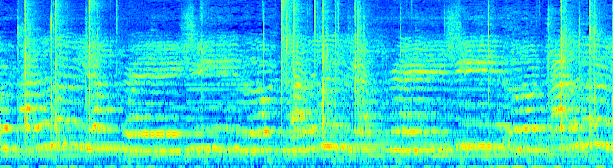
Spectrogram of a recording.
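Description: Small children and a woman singing a children's song together, with sharp hand claps here and there, several in quick pairs.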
